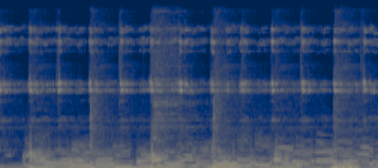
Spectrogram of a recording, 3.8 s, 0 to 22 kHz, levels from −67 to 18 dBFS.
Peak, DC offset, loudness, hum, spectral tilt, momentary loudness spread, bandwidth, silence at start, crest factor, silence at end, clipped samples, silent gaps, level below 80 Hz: -4 dBFS; under 0.1%; -21 LUFS; none; -4.5 dB/octave; 3 LU; over 20 kHz; 0 s; 18 dB; 0 s; under 0.1%; none; -34 dBFS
